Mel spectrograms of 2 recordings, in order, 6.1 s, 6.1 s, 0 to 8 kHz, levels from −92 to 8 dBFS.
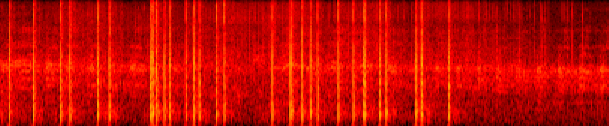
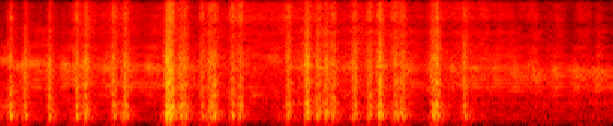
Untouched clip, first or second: first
